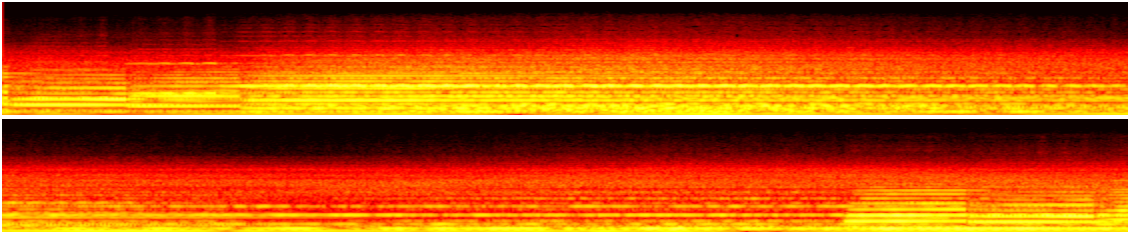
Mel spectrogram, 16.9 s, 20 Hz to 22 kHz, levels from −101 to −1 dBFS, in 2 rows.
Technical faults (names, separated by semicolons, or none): none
